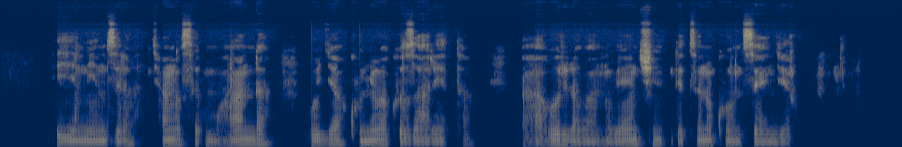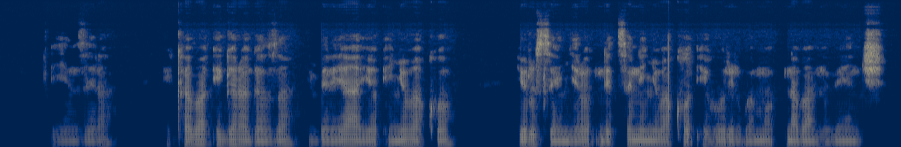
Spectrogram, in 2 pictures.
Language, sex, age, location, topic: Kinyarwanda, male, 25-35, Musanze, government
